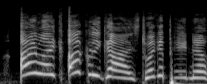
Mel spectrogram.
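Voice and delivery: fake woman's testimonial voice, very high pitched. Voicing a testimonial inside a made-up commercial: put-on woman's testimonial voice. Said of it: "Just listen to this testimonial".

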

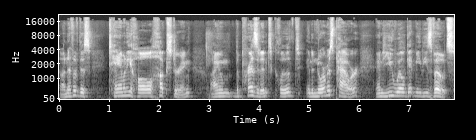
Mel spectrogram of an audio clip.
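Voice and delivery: acted forceful, commanding voice. Retelling a scene where the president finally pounds a table: imitating a forceful table-pounding outburst. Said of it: "finally pounds a table, and he's like".

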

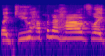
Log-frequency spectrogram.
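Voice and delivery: yelled out high and loud. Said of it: "they probably would yell out to me".

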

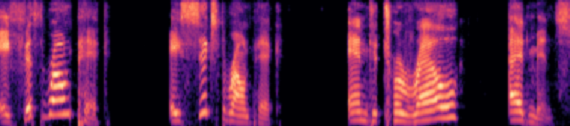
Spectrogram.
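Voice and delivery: each item drawn out, as slow as possible. Announcing what was given up in a trade: said as slowly as possible. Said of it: "I will say this as slow as possible".

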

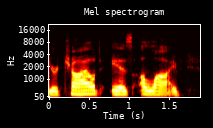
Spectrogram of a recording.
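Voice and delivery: ordinary delivery

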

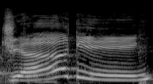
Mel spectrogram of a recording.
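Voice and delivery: very high, sing-songy, sarcastic taunting tone. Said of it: "in a real sing-songy, sarcastic tone".

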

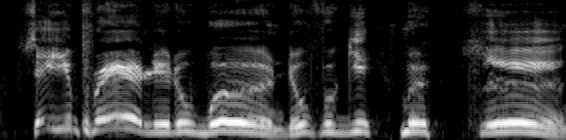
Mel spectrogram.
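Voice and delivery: high Southern drawl with son drawn out. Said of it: "he put a Southern accent on that character".

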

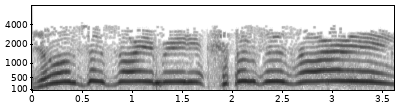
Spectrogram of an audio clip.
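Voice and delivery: put-on tearful voice. Imitating the caller's late-night apology messages: imitating Joe apologizing tearfully. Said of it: "at three o'clock in the morning, I'm gonna get, like, eighteen messengers".

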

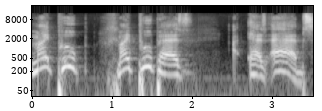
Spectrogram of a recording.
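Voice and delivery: put-on high, innocent little kid voice.

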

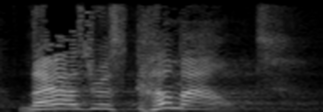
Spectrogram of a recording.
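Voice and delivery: loud, high commanding shout. Reading a Bible passage aloud, voicing Jesus after his prayer, shouting. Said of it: "Then Jesus shouted".

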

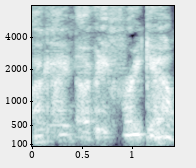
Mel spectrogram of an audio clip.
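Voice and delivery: nearly voiceless, straining, barely audible voice. Guest introduced on a program speaks after losing their voice yesterday, voice nearly lost. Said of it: "I lost it yesterday".

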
